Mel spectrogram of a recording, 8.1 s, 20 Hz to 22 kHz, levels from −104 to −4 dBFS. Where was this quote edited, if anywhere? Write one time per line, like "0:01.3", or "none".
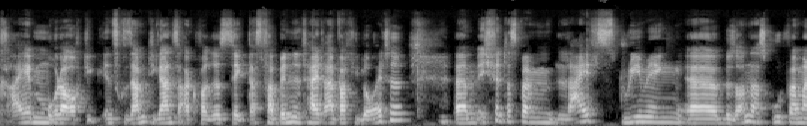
none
